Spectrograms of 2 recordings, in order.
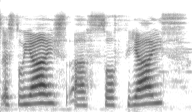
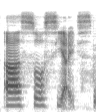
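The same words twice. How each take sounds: First: "asociáis" in a Spain accent, with a lisped theta for the c; Castilian "asociáis" said very slowly with a rising end; Spain Spanish. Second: "asociáis" said with an s sound, a-so-siáis; "asociáis" pronounced with s and no theta; plain Latin American. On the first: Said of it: "la pronunciación es diferente". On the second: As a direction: read "asociáis" slowly with the s of the Americas. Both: Shown as a demonstration.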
